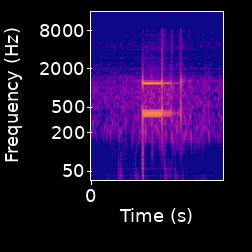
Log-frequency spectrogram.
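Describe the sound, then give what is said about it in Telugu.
Telephone signalling tone as a call comes in: a single short two-note electronic beep that stands out over a faint hiss, then a softer tail. “Mind media ప్రసారాలని వింటున్నారు కనుక ఇప్పుడు ఏదో ఒక call వస్తుంది, call attend అవ్వడం”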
